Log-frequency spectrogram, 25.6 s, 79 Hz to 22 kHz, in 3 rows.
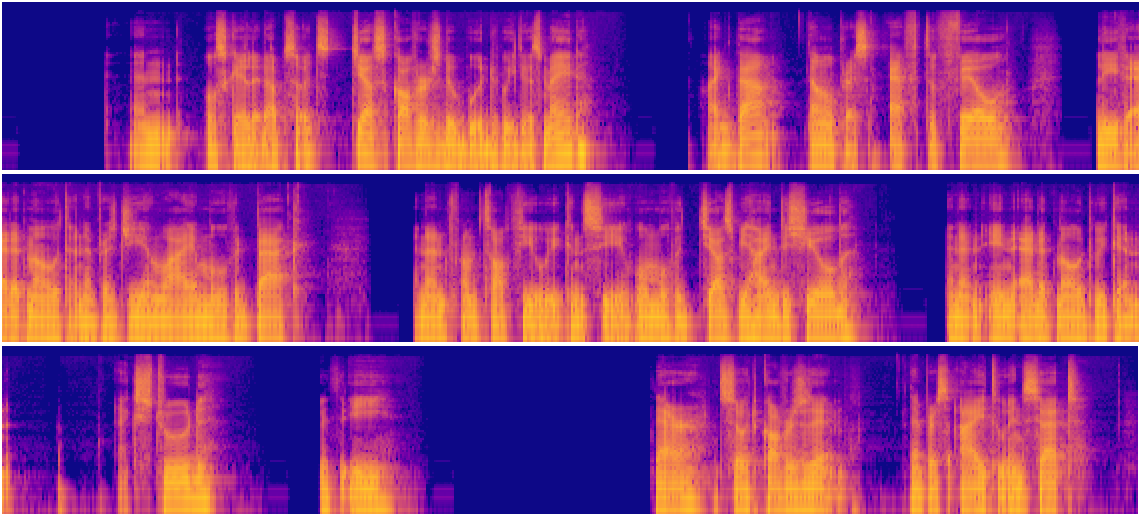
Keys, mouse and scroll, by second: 6.4 f, 6.9 middle click, 7.7 Tab, 8.3 shift+middle click, 8.9 g, 11.3 `, 13.0-13.5 scroll up 5, 13.5-15.4 shift+middle drag, 15.4 Tab, 15.7-17.7 scroll down 2, 17.7 e, 21.9-24.2 middle drag.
